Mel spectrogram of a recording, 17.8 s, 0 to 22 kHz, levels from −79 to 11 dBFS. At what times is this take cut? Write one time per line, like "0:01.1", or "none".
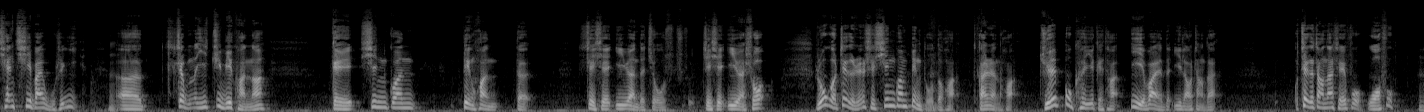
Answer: none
